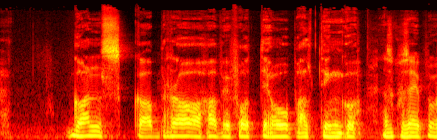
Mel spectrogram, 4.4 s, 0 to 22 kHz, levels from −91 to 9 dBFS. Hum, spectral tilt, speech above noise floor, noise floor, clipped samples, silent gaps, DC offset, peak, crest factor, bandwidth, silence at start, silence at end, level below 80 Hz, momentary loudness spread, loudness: none; -5 dB/octave; 32 dB; -46 dBFS; under 0.1%; none; under 0.1%; -2 dBFS; 14 dB; 18.5 kHz; 0 s; 0 s; -50 dBFS; 6 LU; -15 LUFS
